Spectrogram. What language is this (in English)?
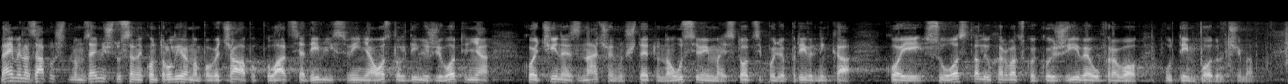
Croatian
